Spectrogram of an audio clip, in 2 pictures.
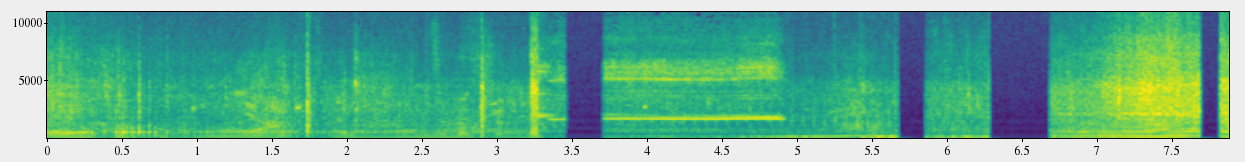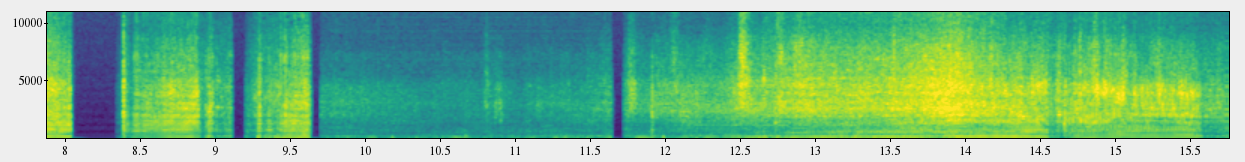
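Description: Gravel sprays and crunches under spinning tyres.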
